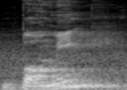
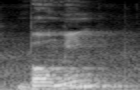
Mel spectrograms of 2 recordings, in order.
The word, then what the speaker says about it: bombing: Jadi sekali-sekali tidak boleh ada B-nya. Jadi entah Anda hanya bilang bombing, alright. Jadi cara Anda melafalkannya kayak gini, bombing, atau Anda bisa katakan kayak gini pelafalannya. Alright. Ini kalau gaya Amerika ya. Bombing, alright, once again bombing, kayak gitu ya. Jadi dia masih sama seperti kata dasarnya, tidak ada yang berubah, B-nya tetap mati.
